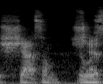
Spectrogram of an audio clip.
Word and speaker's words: Shazam: in Black Adam they say sh he actually pronounces it shazm the Rocks one uh demand besides him not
